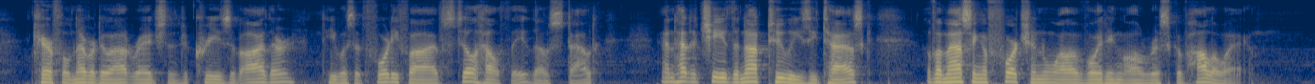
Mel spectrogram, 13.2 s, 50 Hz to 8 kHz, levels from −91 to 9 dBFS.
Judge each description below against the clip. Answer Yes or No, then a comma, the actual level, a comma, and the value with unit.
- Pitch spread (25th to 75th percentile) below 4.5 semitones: Yes, average, 3.4 semitones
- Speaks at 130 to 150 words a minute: No, average, 160 wpm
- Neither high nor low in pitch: No, low, 115 Hz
